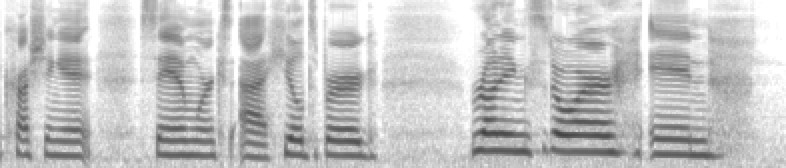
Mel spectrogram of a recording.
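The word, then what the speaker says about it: Healdsburg: Sam works at Hiltsburg Running Store in Helsburg, California. I've been saying the name wrong earlier. I think I said Hellsburg a few times, so my bad there.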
